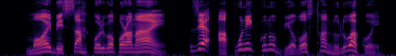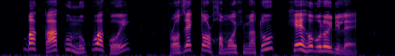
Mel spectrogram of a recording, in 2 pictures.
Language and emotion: Assamese, angry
